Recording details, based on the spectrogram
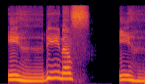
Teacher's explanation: huruf H Itu posisinya ada di pangkal tenggorokan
